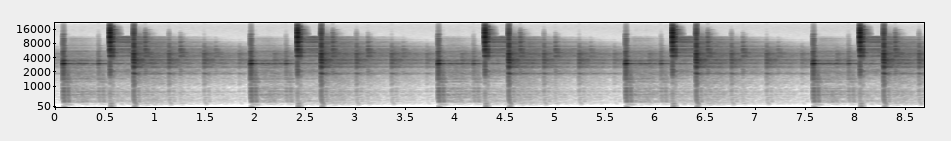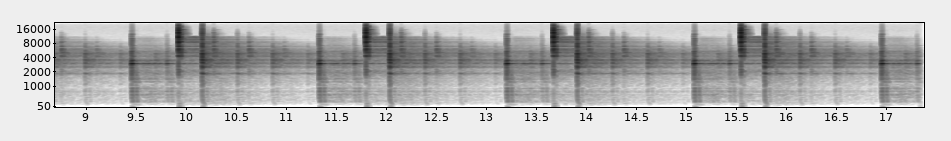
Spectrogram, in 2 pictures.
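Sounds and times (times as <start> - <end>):
percussion loop at 128 bpm: 0.1 - 17.2.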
